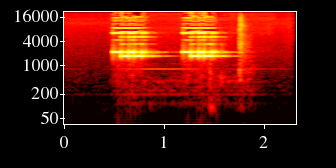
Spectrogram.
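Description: A telephone rings for a call-in hearing-care program, giving two clear electronic trills with a short gap between them, then a brief click, close and alone in otherwise silence.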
